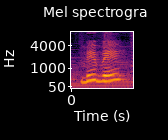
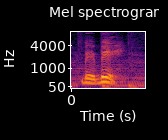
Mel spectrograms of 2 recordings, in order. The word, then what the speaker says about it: bebé: oportunidad otro ejemplo es la palabra bebé bebé es una palabra aguda se acentúa en la última sílaba y lleva tilde porque termina en vocal bebé acá vemos otro ejemplo con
